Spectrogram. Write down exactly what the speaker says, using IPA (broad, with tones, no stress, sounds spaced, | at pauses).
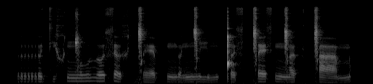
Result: r ʊ˧˩ tʲ ʊ˦˥ x ŋ͡ǀ u˦˥ ð ʊ˦˥ s ə˧˩˧ x ɡ͡ǀ ɛ˧˩˧ p ŋ ə˧˩˧ ŋ͡ǀ i˧˩˧ m ǃ ə˧˩˧ s ǀ ɛ˦˥ s ŋ͡ǀ ɐ˧˩ θ ǀ a˧˩˧ m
